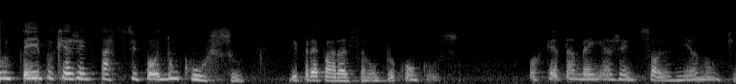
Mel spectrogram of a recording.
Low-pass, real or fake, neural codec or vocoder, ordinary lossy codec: 7.2 kHz; fake; vocoder, 44.1 kHz, 128 mel bands, Pupu-Vocoder; Opus, 16 kbps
